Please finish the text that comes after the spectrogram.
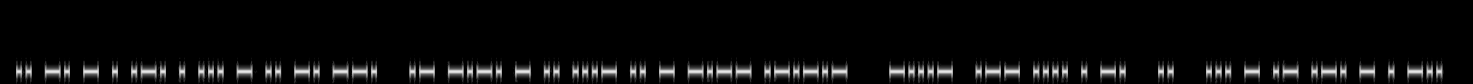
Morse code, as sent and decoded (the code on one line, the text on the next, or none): .. -. - . .-. ... - .. -. --. / .- -.-. - .. ...- .. - -.-- .-.-.- / -...- / .-- .... -. / .. / ... - .- .-. - . -..
INTERESTING ACTIVITY. <BT> WHEN I STARTED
